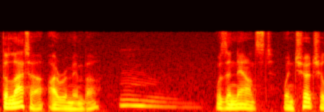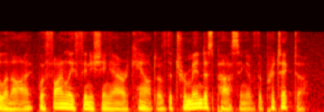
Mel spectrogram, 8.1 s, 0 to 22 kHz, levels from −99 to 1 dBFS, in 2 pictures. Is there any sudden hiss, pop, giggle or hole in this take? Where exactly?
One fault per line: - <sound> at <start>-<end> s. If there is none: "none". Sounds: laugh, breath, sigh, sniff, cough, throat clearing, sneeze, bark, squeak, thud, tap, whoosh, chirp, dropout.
- sigh at 1.5-2.6 s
